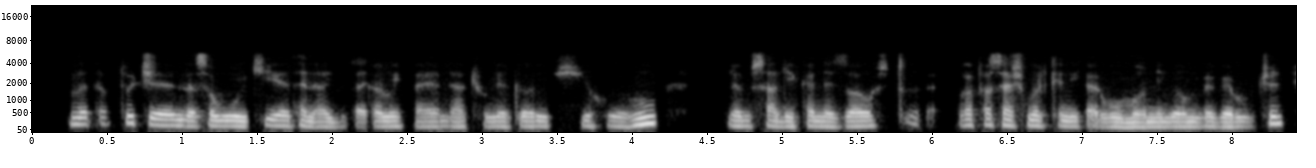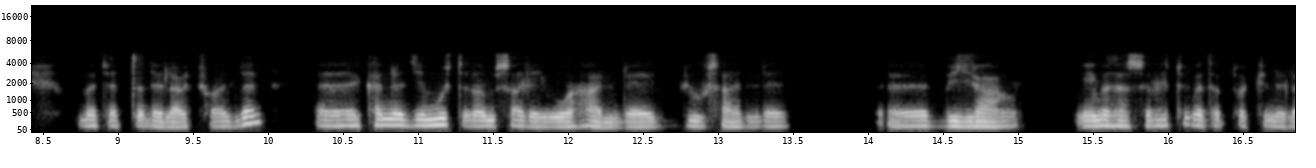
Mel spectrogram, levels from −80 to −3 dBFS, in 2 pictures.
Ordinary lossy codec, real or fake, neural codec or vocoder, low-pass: MP3, 48 kbps; fake; codec, 16 kHz, 0.8 kbps, ZipCodec; 5.4 kHz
